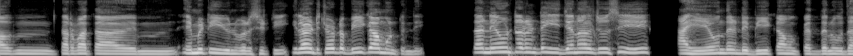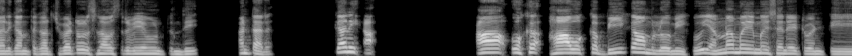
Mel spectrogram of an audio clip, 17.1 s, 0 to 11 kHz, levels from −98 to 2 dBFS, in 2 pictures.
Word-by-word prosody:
హ్మ్ 170 -1 -4 0.2
తర్వాత 175 0 0 0.4
హ్మ్. 155 0 -3 0.4
'Amity' 215 +1 +3
university. 170 0 -3 0.2
ఇలాంటి 235 -3 +4
చోట 235 0 +1
బీకామ్ 240 -1 +3
ఉంటుంది. 150 -4 -8 0.5
దాన్ని 240 0 +2
ఏముంటారంటే 250 -2 0
ఈ - - -1
జనాలు 235 +1 +1
చూసి. 235 +3 -2 0.6
ఆహ్, 170 - +2
ఏముందండి 190 -1 0
బీకామ్ 175 0 -1
పెద్ద 160 -3 -6
నువ్వు 160 -1 -2
దానికి 160 0 -1
అంత 155 -1 -6
ఖర్చుపెట్టవాల్సిన 175 +3 -3
అవసరం 170 0 -5
ఏముంటుంది? 150 -2 -4 0.5
అంటారు. 175 -8 -2 0.7
కానీ 265 0 +6
ఆ - - +3 1.1
ఆ - - +11 0.3
ఒక్క 215 +3 -1 0.3
ఆ - - +13 0.2
ఒక్క 215 - -9
బీకామ్‌లొ 225 -6 +1
మీకు 155 +3 -5
యన్నామయమస్ 205 0 0
అనేటువంటి 155 -4 -4
180 Hz, 125 wpm, -23 LUFS, 165-225 Hz, 1.1 s, ఆ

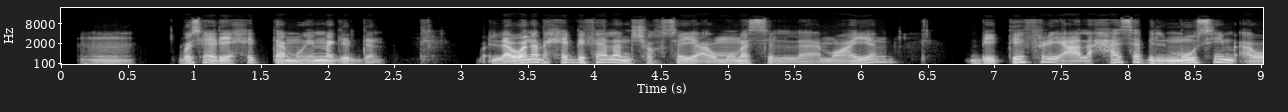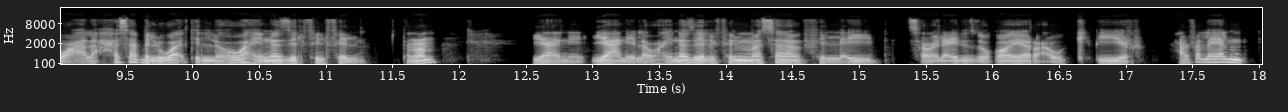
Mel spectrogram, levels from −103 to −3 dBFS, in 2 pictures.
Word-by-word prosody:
إمم، 100 -2 -8 0.3
بُصّي 125 +1 +1
هي - - +5
دي 120 +1 +5
حتة 135 0 -1
مهمة 115 +2 +3
جدًا، 90 -2 -4 0.8
لو - - +8
أنا 155 - +7
باحب 150 0 +1
فعلًا 145 -3 +2
شخصية 125 +5 -2
أو 95 - +1
ممثل 95 -2 -2
معيَّن، 115 - -1 0.6
بتفرق 150 - 0
على 105 0 +4
حسب 150 +1 0
الموسم 130 +7 +3
أو 100 -1 0
على 95 +1 -2
حسب 140 0 -1
الوقت 105 +3 +1
اللي 110 -4 -3
هو 130 +6 0
هينزِّل 120 +2 +1
فيه 125 - -6
الفيلم 95 -7 -5 0.3
تمام، - - +1 0.7
يعني 90 -4 -2
يعني 115 -6 +2
لو 90 0 -4
هينزِّل 120 +6 +1
الفيلم 120 +5 0
مثلًا 130 0 +1
في 110 - -9
العيد 90 -1 -4 0.2
سواء - - -3
العيد 115 0 -1
الصغير 105 +2 -1
أو 90 0 -4
الكبير، 100 +3 -5 0.3
عارفة - - -4
اللي 160 0 0
هي 170 - +3
الم 155 -4 +2
110 Hz, 155 wpm, -25 LUFS, 95-130 Hz, 0.8 s, لو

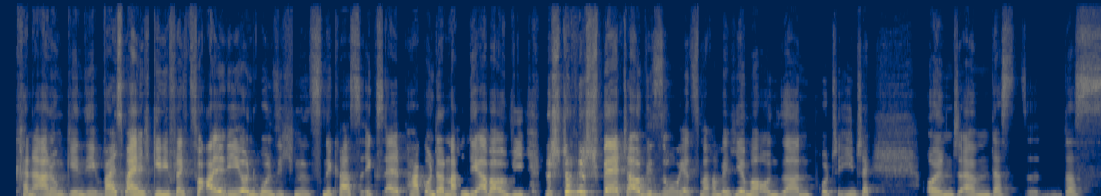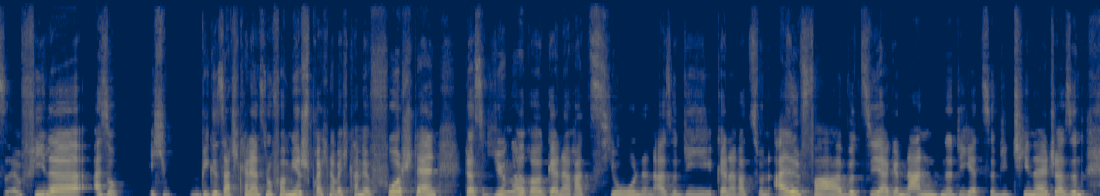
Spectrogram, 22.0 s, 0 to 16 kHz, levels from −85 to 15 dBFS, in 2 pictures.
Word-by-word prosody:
keine 210 -2 +1
Ahnung, 210 -2 +3
gehen 215 +1 -2
die, 205 -1 -4
weiß 395 +4 +4
man 380 - +11
ja 255 - +8
nicht, 215 0 -1
gehen 245 0 +4
die 235 - +4
vielleicht 230 -1 0
zu 225 - +1
Aldi 260 +6 +5
und 255 -1 +4
holen 250 0 0
sich 230 +1 -10
'ne 210 -3 -5
Snickers-XL-Pack 260 +5 0
und 240 -1 +2
dann 210 0 +5
machen 255 +4 +3
die 235 -1 +3
aber 215 -2 +6
irgendwie 230 +2 -1
'ne - - 0
Stunde 465 0 +6
später 285 -7 +7
irgendwie: 275 +2 +1
„So, 370 +8 -7
jetzt 260 - -4
machen 245 0 -4
wir 230 - 0
hier 240 0 0
mal 235 -1 +3
unseren 215 -2 -2
Protein-Shake." 255 +6 -6 0.5
Und, 220 0 0
ähm, 210 +1 -1
dass 215 0 -4 0.3
dass 215 - -8 0.2
viele 265 +3 -2 0.4
also, 205 -6 -4 0.3
ich 190 0 -12 0.3
wie 205 +2 -8
gesagt, 215 0 -2
ich - - -13
kann 230 - -3
ja 210 - +2
jetzt 205 - -9
nur 205 -2 -4
von 195 0 -3
mir 270 +10 +1
sprechen, 195 - -5
aber 185 - -5
ich 180 - -6
kann 210 +3 -5
mir 185 -2 -2
vorstellen, 265 +7 0 0.3
dass 190 -2 -4
jüngere 275 - -2
Generationen, 175 0 -5
also 175 0 -5
die 175 -1 -11
Generation 180 -1 -7
Alpha 215 -1 0
wird 225 0 -4
sie 210 - -9
ja 205 -1 0
genannt, 195 +1 -2
ne, 205 0 -5
die 190 -1 -13
jetzt 190 0 -7
so 190 - -8
die 180 0 -12
Teenager 225 0 -2
sind 210 +1 -3
215 Hz, 205 wpm, -23 LUFS, 195-245 Hz, 0.5 s, man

